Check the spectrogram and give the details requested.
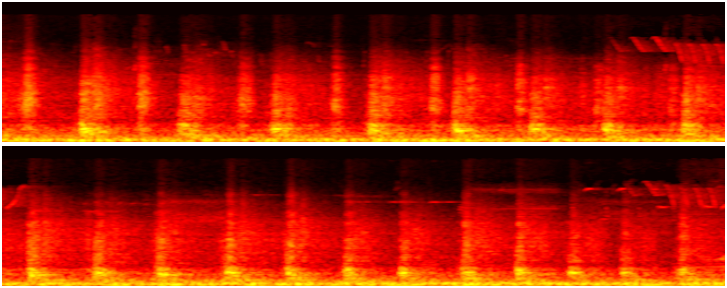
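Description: Train running on its track with a steady, even clickety-clack of about three clicks a second over a low hum.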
